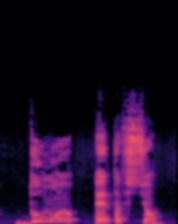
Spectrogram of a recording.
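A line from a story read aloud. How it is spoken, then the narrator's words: Plain. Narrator (Russian): сказал Гордон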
